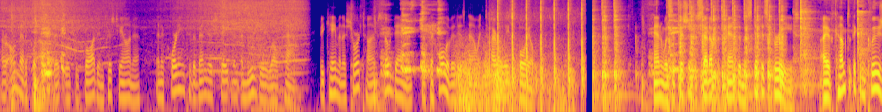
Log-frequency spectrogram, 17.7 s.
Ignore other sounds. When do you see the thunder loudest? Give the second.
10 s.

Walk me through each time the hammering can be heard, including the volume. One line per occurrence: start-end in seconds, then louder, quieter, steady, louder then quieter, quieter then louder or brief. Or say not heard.
9.8-17.5 steady.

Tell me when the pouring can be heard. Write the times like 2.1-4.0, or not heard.
not heard.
